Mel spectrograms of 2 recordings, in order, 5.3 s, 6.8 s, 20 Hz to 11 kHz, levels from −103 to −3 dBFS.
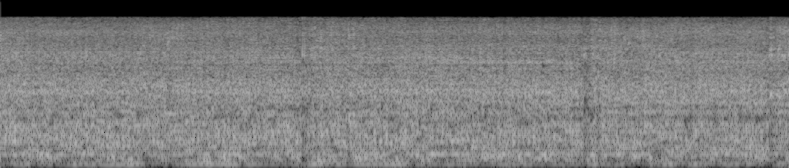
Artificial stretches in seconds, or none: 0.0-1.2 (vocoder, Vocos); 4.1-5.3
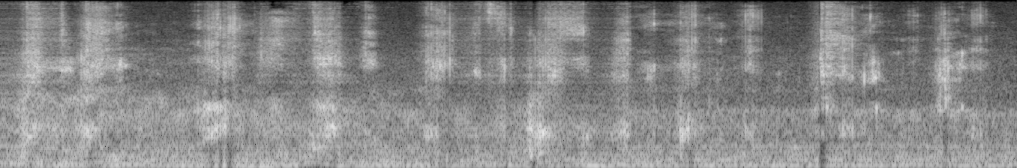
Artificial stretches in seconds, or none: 0.0-0.5 (codec, DAC); 1.7-2.4; 3.0-4.2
